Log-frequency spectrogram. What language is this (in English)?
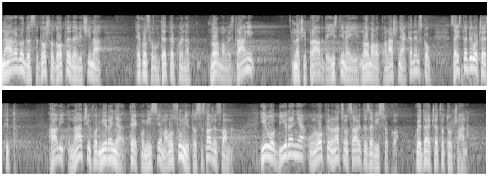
Serbian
